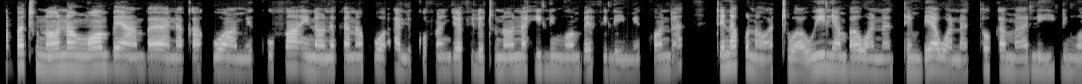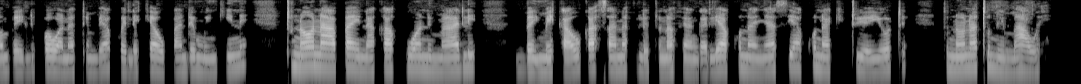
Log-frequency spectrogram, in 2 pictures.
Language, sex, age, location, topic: Swahili, female, 18-24, Nakuru, health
